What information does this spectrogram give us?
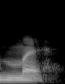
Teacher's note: ध्वनि नाक और मुंह दोनों से निकलती हो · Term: अनुनासिक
